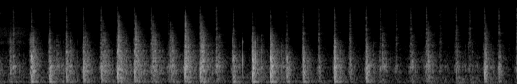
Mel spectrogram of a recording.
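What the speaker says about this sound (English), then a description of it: "Just a rough chop for you to throw in there last minute." A kitchen knife roughly chopping food on a cutting board, quick steady rhythmic thuds, about four per second, close and clear with no talking.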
